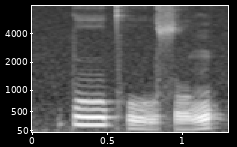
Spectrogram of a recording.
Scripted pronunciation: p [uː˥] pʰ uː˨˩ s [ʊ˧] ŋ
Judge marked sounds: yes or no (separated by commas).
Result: yes, no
